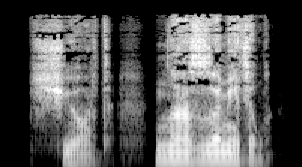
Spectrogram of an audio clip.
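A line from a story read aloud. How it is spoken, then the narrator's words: Grumbled mutter. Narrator (Russian): буркнул Павел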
